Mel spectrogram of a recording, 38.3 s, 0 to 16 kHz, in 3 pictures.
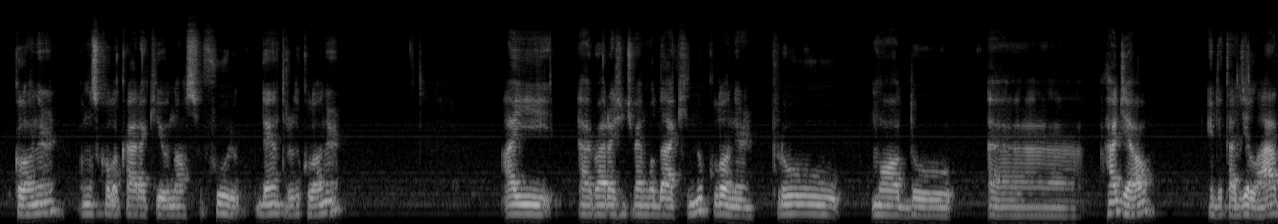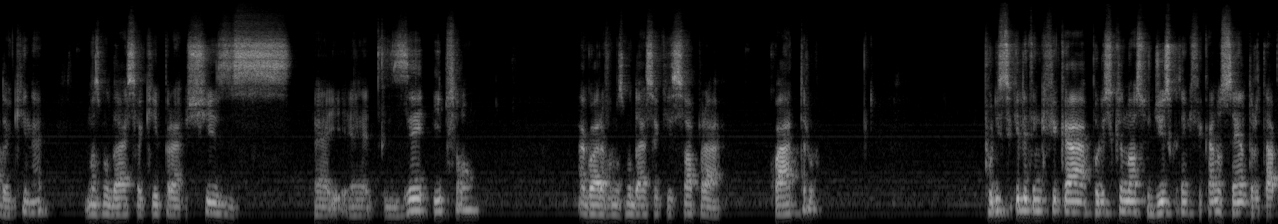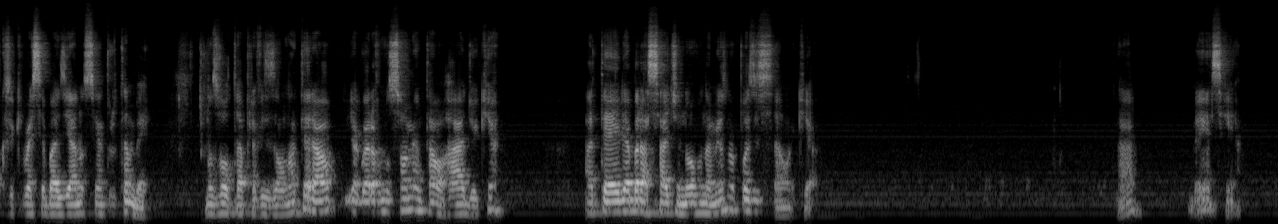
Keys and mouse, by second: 2.4-4.0 click, 6.7 click, 13.5 click, 17.3 click, 20.2 click, 27.5 F3, 30.3-38.3 click.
